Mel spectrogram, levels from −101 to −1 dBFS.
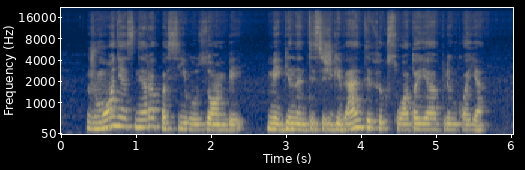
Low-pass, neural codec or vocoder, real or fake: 19.8 kHz; none; real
